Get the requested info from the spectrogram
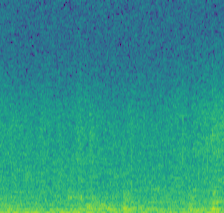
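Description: A congregation sitting down after standing for prayer: a steady rustling, shuffling noise of people and seats settling in a large room.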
